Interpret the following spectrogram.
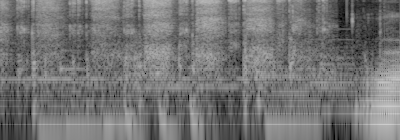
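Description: Background music, with hisses from a trigger spray bottle misting soapy slip solution onto paint protection film.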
